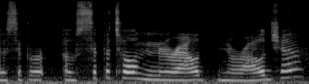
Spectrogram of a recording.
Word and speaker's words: occipital neuralgia: pretty bad I've been really suffering with the occipital neuralgia that's how you pronounce it in my neck which causes headaches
